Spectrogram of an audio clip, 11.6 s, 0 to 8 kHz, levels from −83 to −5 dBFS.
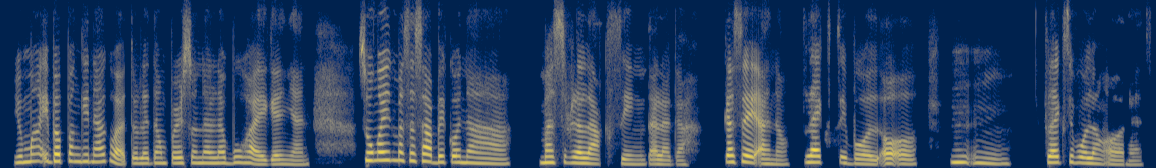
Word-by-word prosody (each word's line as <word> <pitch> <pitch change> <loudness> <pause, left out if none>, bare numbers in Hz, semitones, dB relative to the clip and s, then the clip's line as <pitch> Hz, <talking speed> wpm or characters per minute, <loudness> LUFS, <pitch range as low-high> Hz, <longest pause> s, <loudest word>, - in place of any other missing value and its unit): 'yong 290 +1 +1
mga 340 0 -1
iba 340 0 +6
pang 345 -1 -2
ginagawa 320 -1 0
tulad 245 0 -3
ng 255 -1 -4
personal 255 0 -1
na 260 - +1
buhay 255 -6 -1
ganiyan. 205 -1 -4 0.5
So 375 -1 +4
ngayon 390 0 +4
masasabi 340 -5 +3
ko 295 -1 +2
na, 240 -4 -2 0.3
mas 280 -1 +3
relaxing 225 -5 0
talaga. 195 -2 -4 0.3
Kasi 305 -1 +5
ano 205 -3 -3
flexible 260 -8 +1
oo. 220 -3 +1 0.4
Mm. 260 -6 -3 0.4
Flexible 280 -1 +2
ang 225 - -6
oras. 185 -2 -7
255 Hz, 140 wpm, -21 LUFS, 220-295 Hz, 0.5 s, iba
